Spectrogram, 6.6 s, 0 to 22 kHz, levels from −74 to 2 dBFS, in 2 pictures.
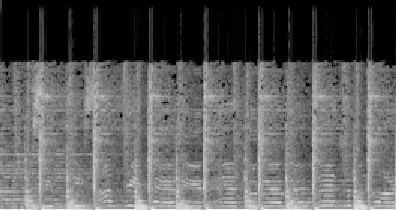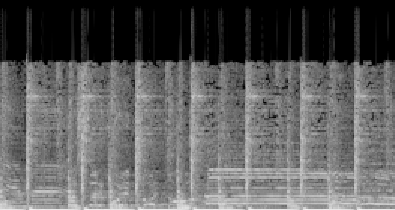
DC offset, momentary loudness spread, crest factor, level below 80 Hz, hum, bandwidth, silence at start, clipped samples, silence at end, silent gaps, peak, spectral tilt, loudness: under 0.1%; 1 LU; 6 dB; -10 dBFS; none; 16.5 kHz; 0 s; 0.3%; 0 s; none; 0 dBFS; -4 dB/octave; -8 LUFS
